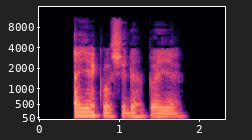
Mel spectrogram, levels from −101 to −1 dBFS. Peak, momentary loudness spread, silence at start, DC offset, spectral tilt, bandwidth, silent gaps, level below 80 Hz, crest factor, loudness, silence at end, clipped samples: 0 dBFS; 7 LU; 0.45 s; under 0.1%; -5.5 dB/octave; 11.5 kHz; none; -48 dBFS; 22 dB; -22 LUFS; 0.5 s; under 0.1%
